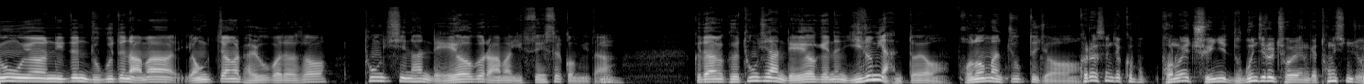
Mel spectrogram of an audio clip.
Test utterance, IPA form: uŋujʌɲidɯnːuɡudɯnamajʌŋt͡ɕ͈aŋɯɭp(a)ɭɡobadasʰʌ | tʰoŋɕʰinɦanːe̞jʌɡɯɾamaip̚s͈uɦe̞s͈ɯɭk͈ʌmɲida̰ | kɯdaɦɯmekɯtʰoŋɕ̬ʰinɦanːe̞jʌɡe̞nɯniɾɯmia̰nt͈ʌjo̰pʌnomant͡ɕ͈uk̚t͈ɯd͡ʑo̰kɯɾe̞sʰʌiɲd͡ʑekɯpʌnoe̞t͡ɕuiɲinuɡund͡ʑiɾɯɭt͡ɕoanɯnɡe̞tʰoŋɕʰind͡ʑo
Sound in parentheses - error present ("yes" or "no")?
no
